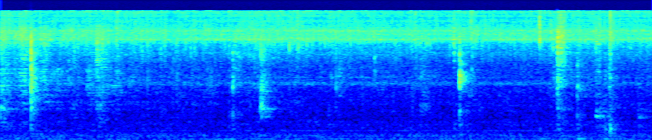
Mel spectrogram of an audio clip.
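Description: Beef and bell pepper stir fry sizzling steadily in a nonstick frying pan while a wooden spatula stirs it. Light scrapes and taps of the spatula against the pan come every second or so.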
